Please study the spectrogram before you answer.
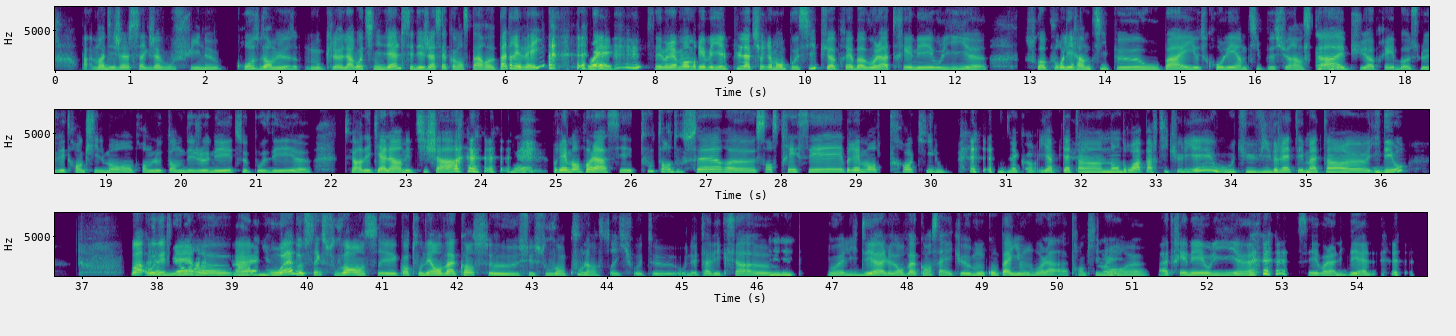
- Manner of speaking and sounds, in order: laugh; in English: "scroller"; laugh; chuckle; tapping; laugh; chuckle
- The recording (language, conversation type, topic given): French, podcast, Quelle est ta routine du matin, et comment ça se passe chez toi ?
